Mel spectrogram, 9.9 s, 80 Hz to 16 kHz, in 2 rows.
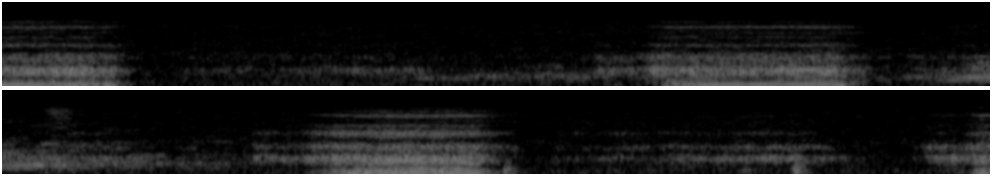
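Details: A sleeping 16-year-old boy, not usually a snorer, with his head poorly positioned gives loud rattling snores on each breath, about 19 a minute, uneven rhythm, softer breaths between; snoring stopped after repositioning his head.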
